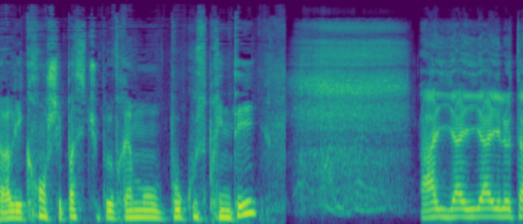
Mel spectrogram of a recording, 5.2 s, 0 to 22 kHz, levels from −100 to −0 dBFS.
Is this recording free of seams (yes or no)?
yes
